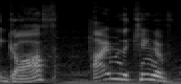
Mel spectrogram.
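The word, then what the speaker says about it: Gough: now here's the thing I think his name is pronounced go you know like Vincent Van go could be Goff I'm the king of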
